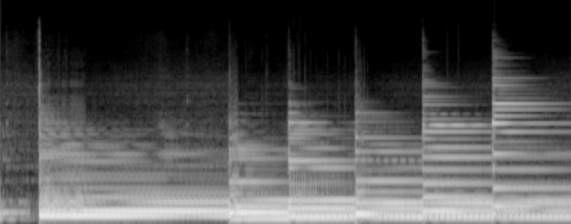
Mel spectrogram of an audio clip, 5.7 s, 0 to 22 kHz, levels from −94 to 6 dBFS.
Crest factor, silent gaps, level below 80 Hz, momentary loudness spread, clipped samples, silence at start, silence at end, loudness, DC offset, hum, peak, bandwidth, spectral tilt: 8 dB; none; -44 dBFS; 5 LU; 0.1%; 0 s; 0 s; -9 LUFS; under 0.1%; none; 0 dBFS; 5.6 kHz; -10 dB/octave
